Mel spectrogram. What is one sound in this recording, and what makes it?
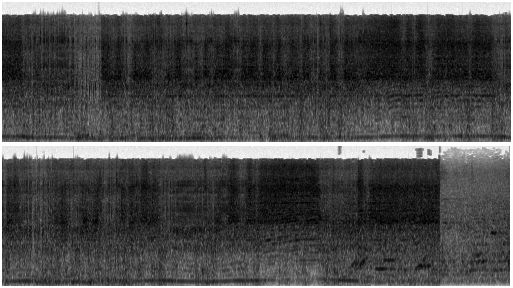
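A car engine roars and revs up and down loudly from inside the car.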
